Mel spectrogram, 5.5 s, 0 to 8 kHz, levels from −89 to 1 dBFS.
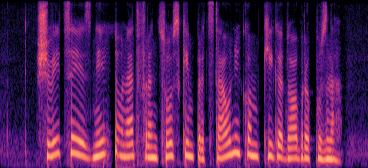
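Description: Gain pumping runs through the whole clip. The level swings by roughly 15 dB. The likely cause is input gain set far too high, with a fast limiter pulling it back down.

From 1.55 to 1.98 s, just after "se je", comes VoIP packet loss concealed by the speech codec. About 180 ms went missing, which fits nine 20 ms frames. The decoder stretched the last sound into a buzzy tone or coloured noise that fades. The speech stays weak for a moment into "francoskim predstavnikom ki".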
